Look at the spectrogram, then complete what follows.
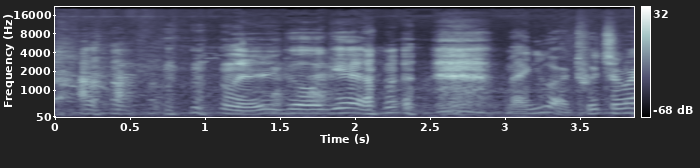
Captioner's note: laughing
